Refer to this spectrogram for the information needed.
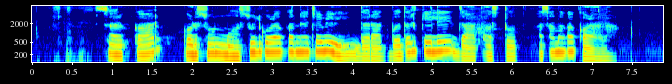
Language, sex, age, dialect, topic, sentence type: Marathi, female, 25-30, Southern Konkan, banking, statement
